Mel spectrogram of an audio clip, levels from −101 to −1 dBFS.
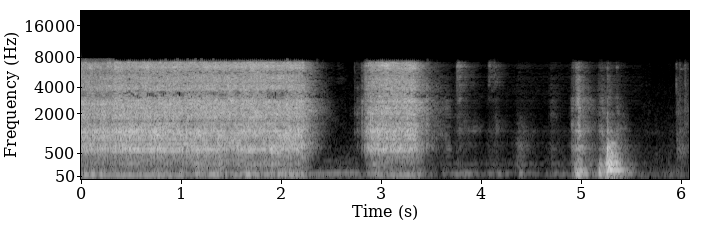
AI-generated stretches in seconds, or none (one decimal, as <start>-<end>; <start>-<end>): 1.1-2.1; 3.6-5.6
